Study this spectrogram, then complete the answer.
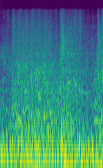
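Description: A rifle butt thumps heavily against a body.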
